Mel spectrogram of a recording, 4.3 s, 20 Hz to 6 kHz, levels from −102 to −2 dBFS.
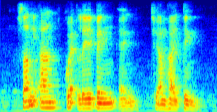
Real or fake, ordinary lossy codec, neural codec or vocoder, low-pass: real; Opus, 24 kbps; none; 5.4 kHz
